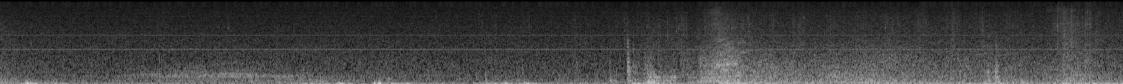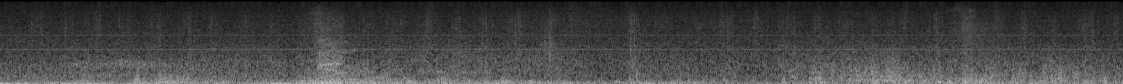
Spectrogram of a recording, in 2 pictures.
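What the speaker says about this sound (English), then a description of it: "Storm, damn it." A thunderstorm in The Witcher 3 hisses with steady, heavy rain, broken by several loud rolls and cracks of thunder spread across the stretch, with no voices.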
